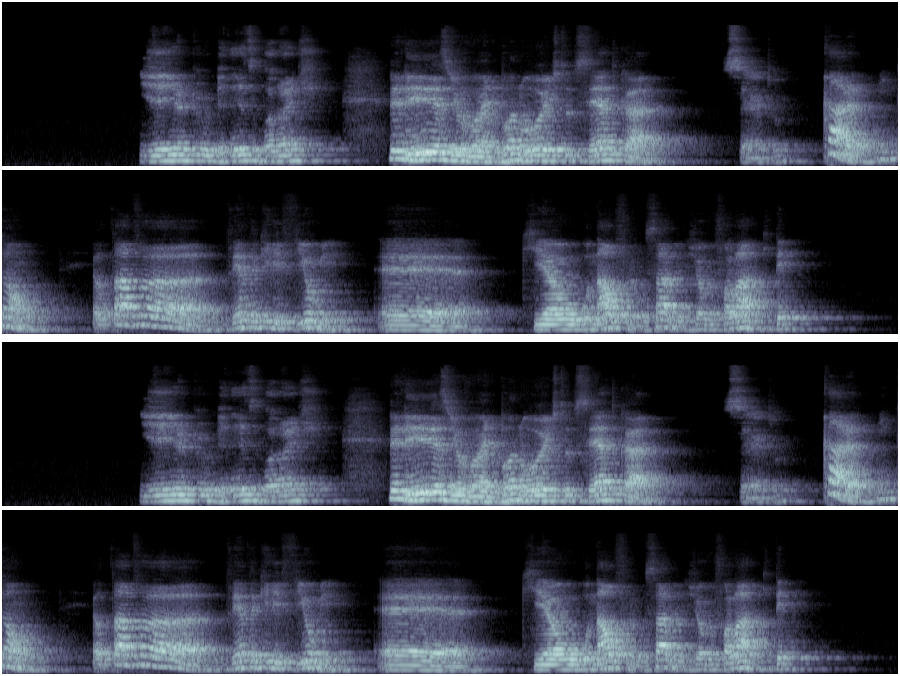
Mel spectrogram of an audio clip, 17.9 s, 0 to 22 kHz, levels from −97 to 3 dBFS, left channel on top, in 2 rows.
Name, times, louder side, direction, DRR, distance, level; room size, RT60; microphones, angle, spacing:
voice 1, 1.4-3.1 7.2-7.8, left 1 dB, 50° left, -3 dB, 0.8 m, -28 dB
voice 2, 3.9-6.5 8.2-9.2 9.9-12.3 12.7-13.6 14.2-16.8, equal, 15° right, -2 dB, 0.5 m, -24 dB
2.6 x 2.2 x 3.0 m, 0.87 s
head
